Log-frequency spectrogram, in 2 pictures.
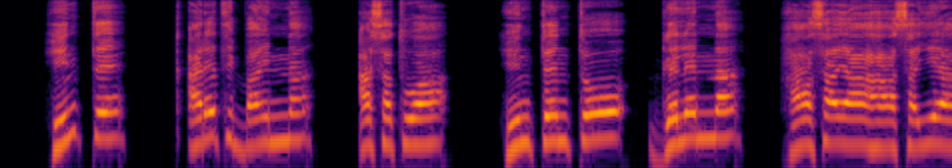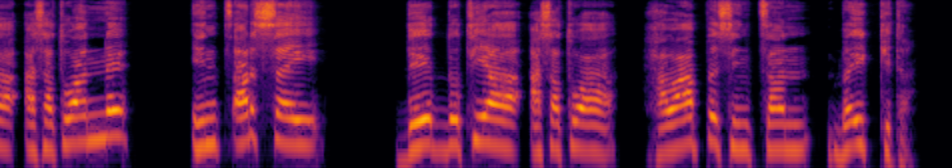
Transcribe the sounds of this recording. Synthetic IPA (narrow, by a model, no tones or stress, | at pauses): hɪnt̪ːɛ | kʼɐɾɛt̪ɪbɐjnːɐ | ɐsɐt̪ʊwaː | hɪnt̪ːɛnt̪ːoːɡɛlɛnːɐ | haːsɐjaːhaːsɐjɪjaːʔɐsɐt̪ʊwaːnːɛ | ɪnt͡sʼːɐɾsɐj | d̪e̞ːd̪ːɔt̪ɪjaːʔɐsɐt̪ʊwaː | hɐwaːpːɛsɪnt͡sːɐnbɛʔɪkːɪt̪ɐ̥̰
